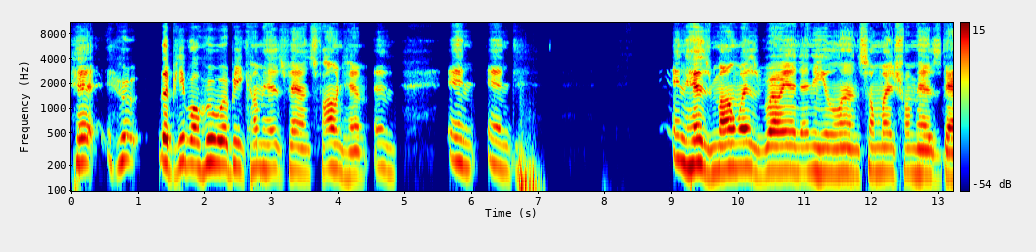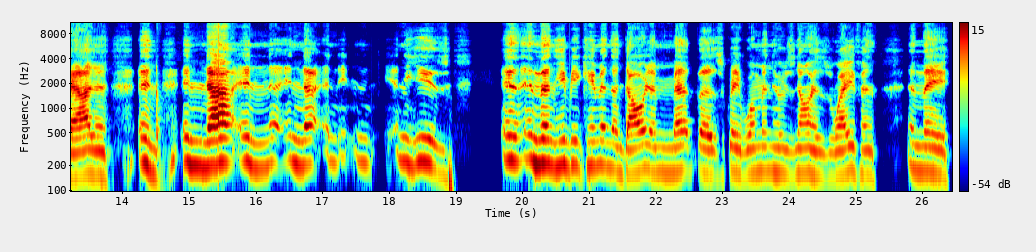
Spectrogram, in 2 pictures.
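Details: Male host attempting to talk live for three hours straight to mark speech impediment day, with frequent word repetitions heard; stuttering (word repetitions).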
